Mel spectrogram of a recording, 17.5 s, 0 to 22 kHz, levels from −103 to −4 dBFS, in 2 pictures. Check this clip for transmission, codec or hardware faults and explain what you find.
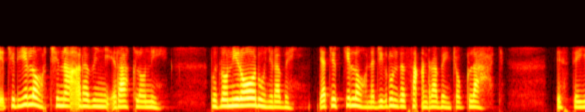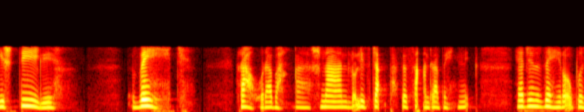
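Nothing here points to a transmission, codec or hardware fault; the speech comes over as ordinary G.711 telephone coding, with the top end stopping at about 3.8 kHz as that format does and the usual faint codec texture along with it.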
